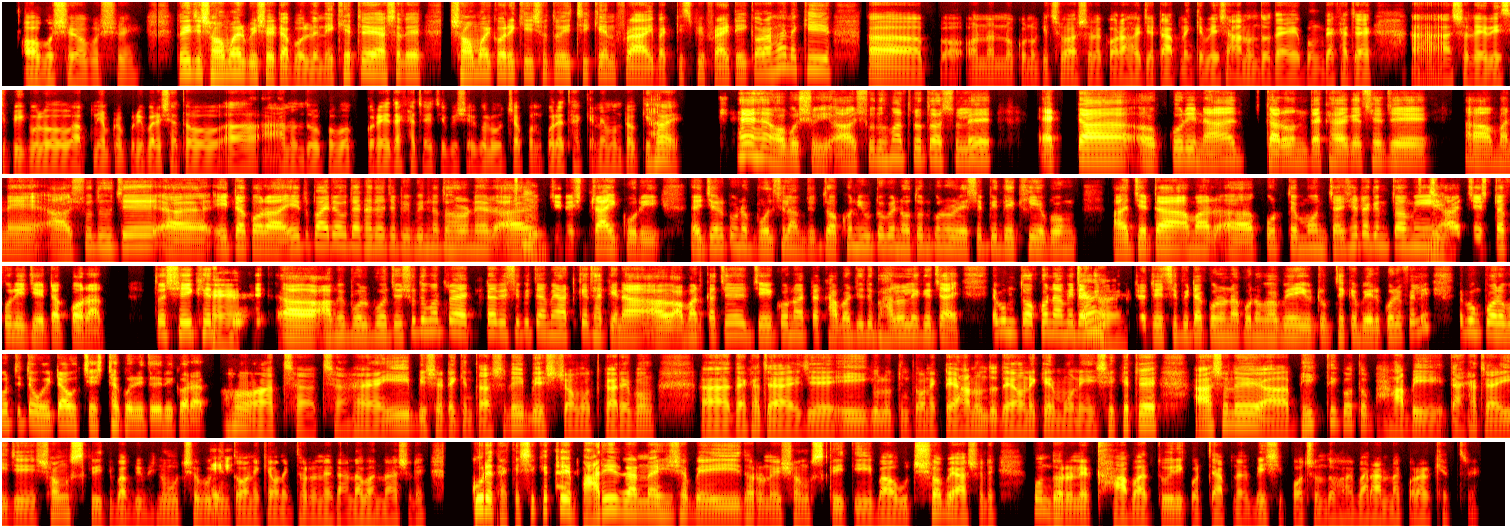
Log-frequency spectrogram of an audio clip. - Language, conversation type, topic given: Bengali, podcast, বাড়ির রান্নার মধ্যে কোন খাবারটি আপনাকে সবচেয়ে বেশি সুখ দেয়?
- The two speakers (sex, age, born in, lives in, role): male, 20-24, Bangladesh, Bangladesh, guest; male, 20-24, Bangladesh, Bangladesh, host
- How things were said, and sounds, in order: in English: "chicken fry"; in English: "crispy fry try"; scoff; "ব্যক্তিগত ভাবে" said as "ভিক্তিগতভাবে"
